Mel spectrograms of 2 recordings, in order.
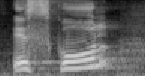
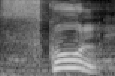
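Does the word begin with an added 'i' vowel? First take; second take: yes; no. First: An i vowel is added before the sk cluster. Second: The word starts directly with the sk cluster.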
